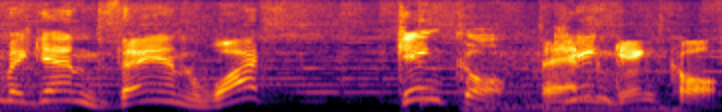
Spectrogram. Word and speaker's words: Van Ginkel: Van Ginkel. Van Ginkel.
